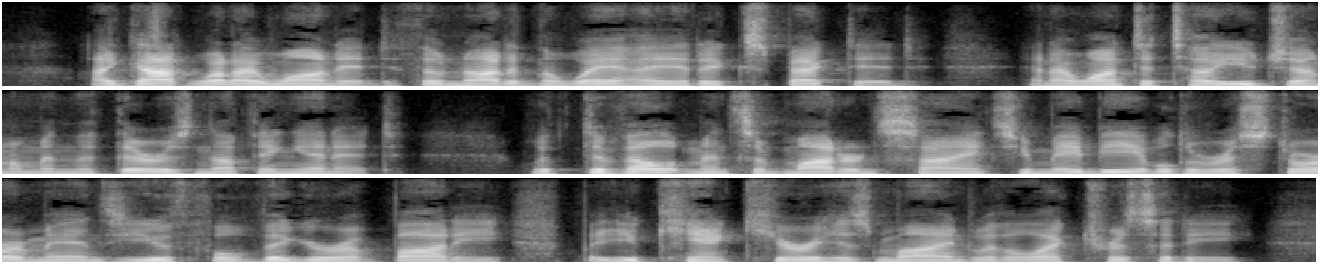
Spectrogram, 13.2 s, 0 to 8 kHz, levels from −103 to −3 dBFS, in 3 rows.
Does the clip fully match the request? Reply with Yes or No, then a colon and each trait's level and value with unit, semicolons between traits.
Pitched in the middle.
Yes: medium, 145 Hz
